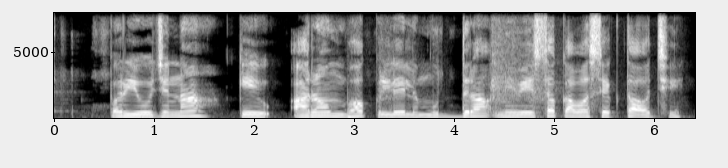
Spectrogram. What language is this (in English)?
Maithili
